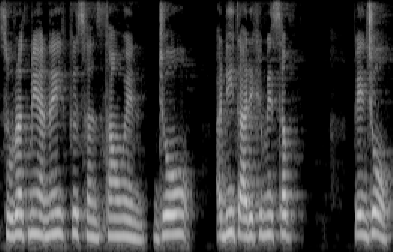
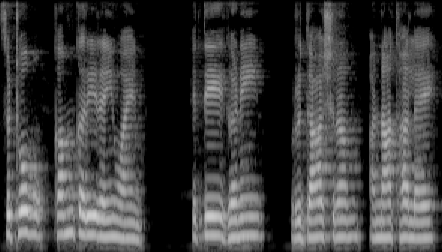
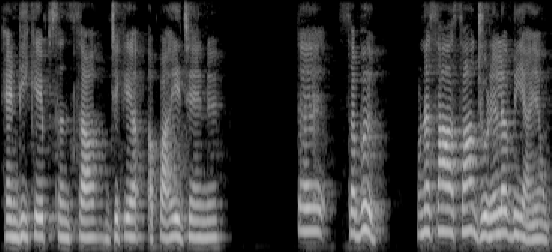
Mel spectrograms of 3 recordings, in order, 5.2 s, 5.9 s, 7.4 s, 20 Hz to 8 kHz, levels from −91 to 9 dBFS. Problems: none marked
